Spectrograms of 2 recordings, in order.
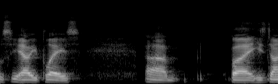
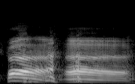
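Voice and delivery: normal talking voice

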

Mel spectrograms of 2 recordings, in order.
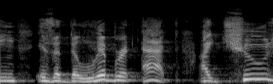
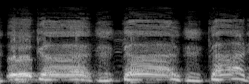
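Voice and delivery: loud, urgent cry to God; desperate plea; 7 dB louder, much slower than usual. Retold or imitated. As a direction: beg God in a panic. Mock desperate prayer in trouble.

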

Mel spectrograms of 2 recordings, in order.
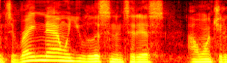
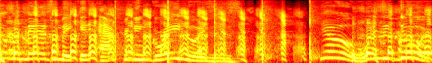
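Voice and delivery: laughing; 9 semitones higher than usual. Retold or imitated. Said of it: "I'm like".

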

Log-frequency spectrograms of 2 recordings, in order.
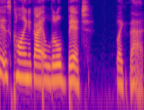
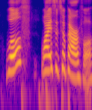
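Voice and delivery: calling out; 4 semitones higher, 10 dB louder than usual. Real, not acted. Calling out to producer.

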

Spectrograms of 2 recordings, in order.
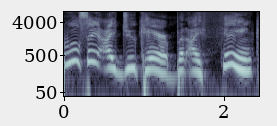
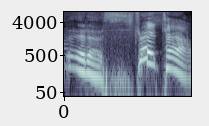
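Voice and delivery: slow, loud, over-the-top delivery; milk it for drama; dramatic; 5 dB louder, much slower than usual. Pretend. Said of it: "I love to be dramatic".

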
